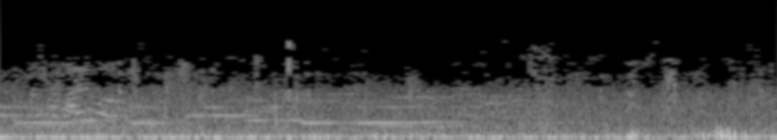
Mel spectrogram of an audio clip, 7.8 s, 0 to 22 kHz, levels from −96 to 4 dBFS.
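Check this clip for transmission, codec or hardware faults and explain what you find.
There's one fault, running the whole way through: heavy MP3 compression, likely at a very low bitrate around 16 kbps. Nothing survives above 7.5 kHz, and the starved encoder drops weak detail frame to frame, so these sounds come across watery and swirly, with smeared attacks.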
